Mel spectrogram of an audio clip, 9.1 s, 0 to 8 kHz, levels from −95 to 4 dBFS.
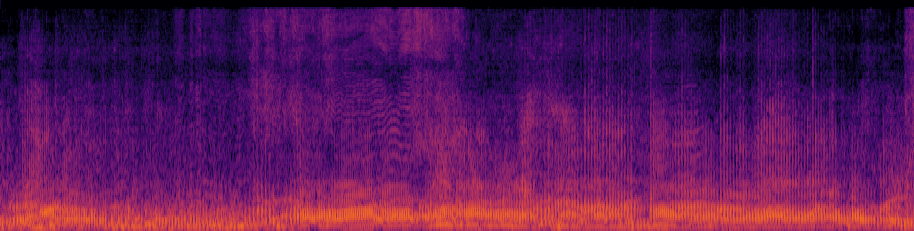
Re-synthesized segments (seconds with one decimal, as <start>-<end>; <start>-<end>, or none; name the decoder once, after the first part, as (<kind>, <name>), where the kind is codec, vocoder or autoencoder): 0.0-1.5 (codec, HILCodec); 2.4-3.3; 4.1-5.7; 8.1-9.1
